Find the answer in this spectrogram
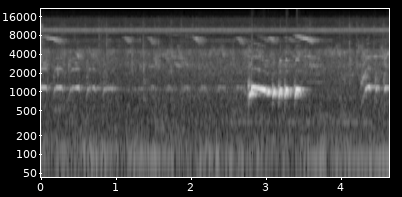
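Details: Zebra dove, local bird, lure recording: after soft background cooing, one loud phrase starts with an upslurred note and breaks into quick bubbling coos, then a new phrase begins; high thin bird chirps above.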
